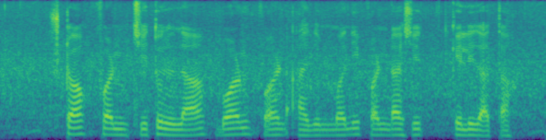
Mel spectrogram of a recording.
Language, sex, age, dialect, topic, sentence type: Marathi, male, 31-35, Southern Konkan, banking, statement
